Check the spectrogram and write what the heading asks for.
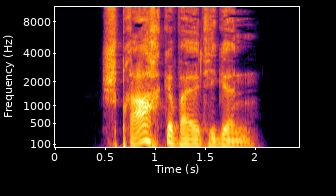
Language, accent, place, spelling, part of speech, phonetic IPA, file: German, Germany, Berlin, sprachgewaltigen, adjective, [ˈʃpʁaːxɡəˌvaltɪɡn̩], De-sprachgewaltigen.ogg
- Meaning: inflection of sprachgewaltig: 1. strong genitive masculine/neuter singular 2. weak/mixed genitive/dative all-gender singular 3. strong/weak/mixed accusative masculine singular 4. strong dative plural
